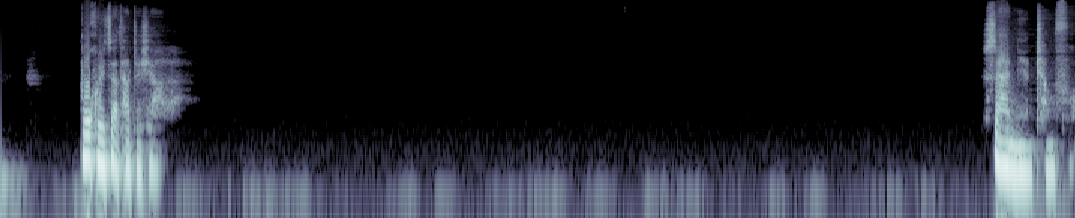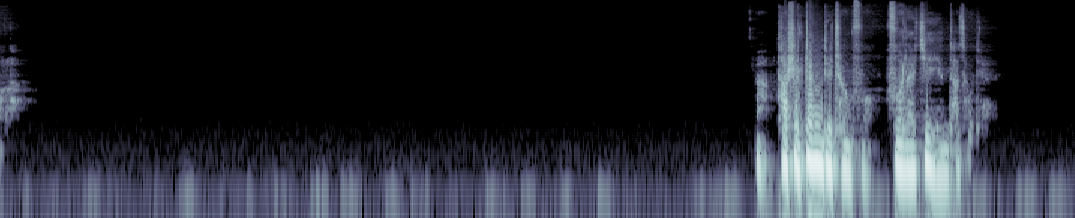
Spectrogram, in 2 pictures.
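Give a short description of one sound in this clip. An elderly man speaks calmly and slowly in short phrases, close to a microphone.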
